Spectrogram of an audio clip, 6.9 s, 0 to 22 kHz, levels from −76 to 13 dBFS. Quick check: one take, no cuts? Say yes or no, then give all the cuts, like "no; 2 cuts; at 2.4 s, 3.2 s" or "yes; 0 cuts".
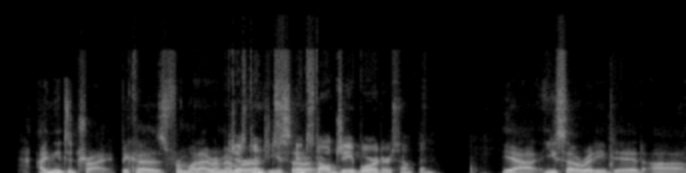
yes; 0 cuts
